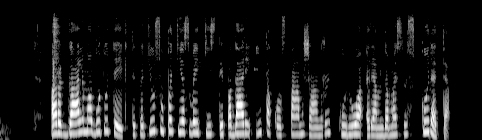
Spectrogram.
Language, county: Lithuanian, Marijampolė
